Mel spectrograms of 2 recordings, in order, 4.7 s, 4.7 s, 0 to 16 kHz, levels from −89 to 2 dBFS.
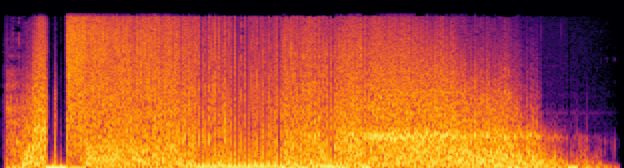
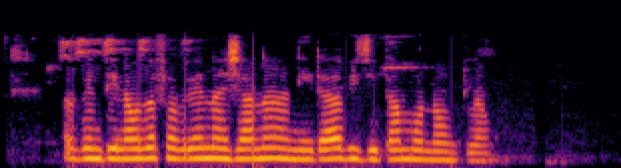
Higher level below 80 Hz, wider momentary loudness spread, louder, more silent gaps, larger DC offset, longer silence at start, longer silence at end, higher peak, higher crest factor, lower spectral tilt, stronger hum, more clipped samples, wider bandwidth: first, -12 dBFS vs -56 dBFS; second, 6 LU vs 13 LU; first, -5 LUFS vs -17 LUFS; neither; neither; about the same, 0.05 s vs 0.1 s; second, 0.05 s vs 0.95 s; first, 0 dBFS vs -4 dBFS; second, 4 dB vs 16 dB; about the same, -4.5 dB/octave vs -5 dB/octave; neither; first, 2% vs under 0.1%; first, 12 kHz vs 7.4 kHz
